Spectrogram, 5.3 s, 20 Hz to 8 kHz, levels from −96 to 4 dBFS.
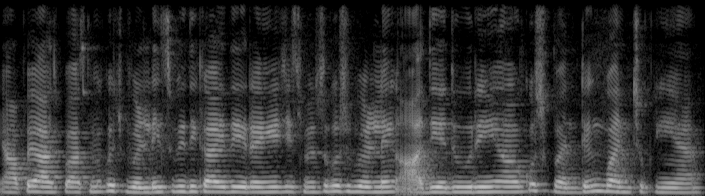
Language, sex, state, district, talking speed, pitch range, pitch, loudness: Hindi, female, Bihar, Purnia, 260 wpm, 200-215 Hz, 205 Hz, -30 LUFS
